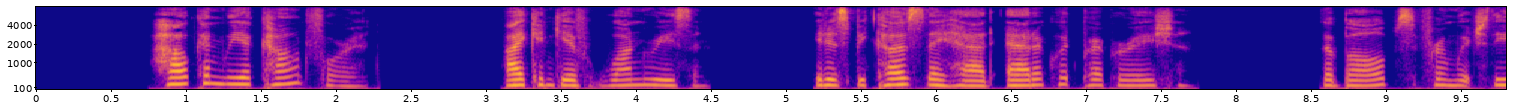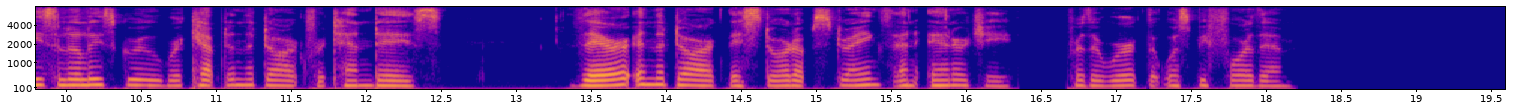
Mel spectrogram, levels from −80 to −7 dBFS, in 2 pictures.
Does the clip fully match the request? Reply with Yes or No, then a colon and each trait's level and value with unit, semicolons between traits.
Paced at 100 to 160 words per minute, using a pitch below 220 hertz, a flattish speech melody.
Yes: average, 155 wpm; high, 190 Hz; narrow, 2.0 semitones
